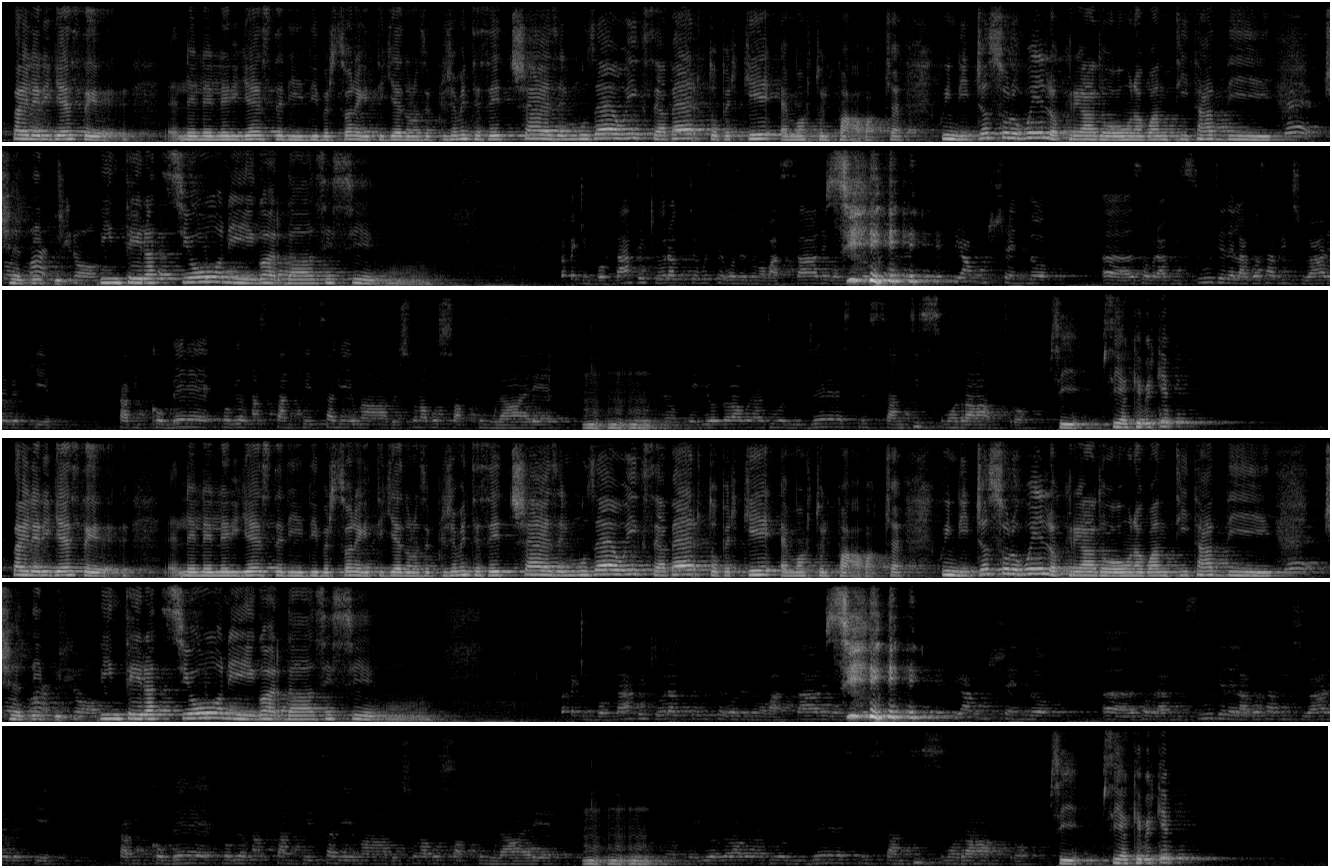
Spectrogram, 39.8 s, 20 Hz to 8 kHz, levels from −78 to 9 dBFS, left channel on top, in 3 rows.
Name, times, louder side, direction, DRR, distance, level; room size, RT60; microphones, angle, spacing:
voice 1, 0.1-12.8 13.2-13.9 14.3-17.6 21.5-22.5 32.4-33.1 37.1-38.3, right 1 dB, 15° right, 6 dB, 1.4 m, -29 dB
voice 2, 12.8-14.9 19.0-22.3 22.5-23.7 24.3-27.1 27.7-32.1 32.8-36.8 37.8-38.3, left 2 dB, 45° left, 5 dB, 2.5 m, -47 dB
29.5 x 28.0 x 4.4 m, 1.1 s
head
